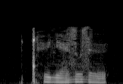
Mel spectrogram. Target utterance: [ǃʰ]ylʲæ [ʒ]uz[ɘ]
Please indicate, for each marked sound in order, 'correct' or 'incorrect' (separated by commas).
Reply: correct, incorrect, correct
